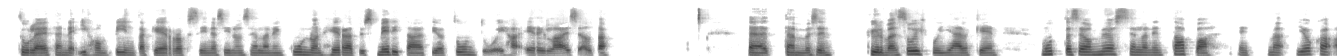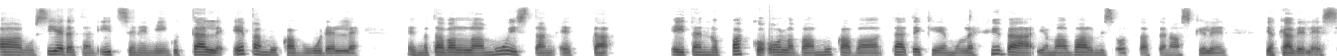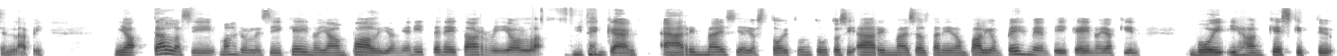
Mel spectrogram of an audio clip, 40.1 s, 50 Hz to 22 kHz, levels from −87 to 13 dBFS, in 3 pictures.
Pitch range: 155-180 Hz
